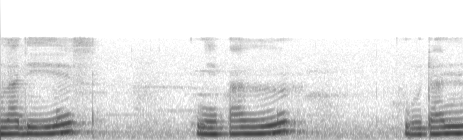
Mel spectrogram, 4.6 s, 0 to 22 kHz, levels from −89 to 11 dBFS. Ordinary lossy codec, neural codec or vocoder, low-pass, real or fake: none; none; 7.2 kHz; real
